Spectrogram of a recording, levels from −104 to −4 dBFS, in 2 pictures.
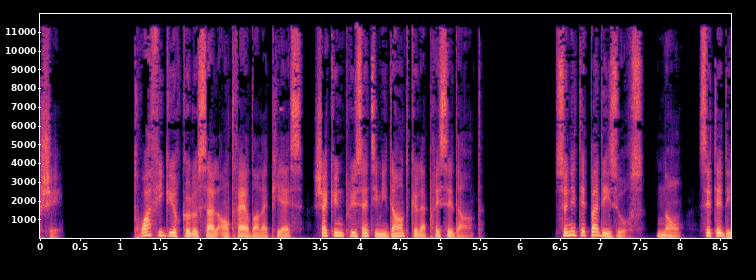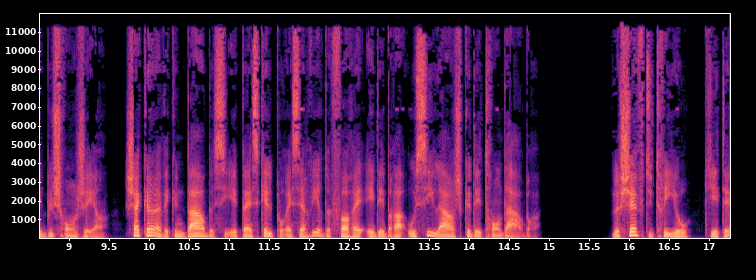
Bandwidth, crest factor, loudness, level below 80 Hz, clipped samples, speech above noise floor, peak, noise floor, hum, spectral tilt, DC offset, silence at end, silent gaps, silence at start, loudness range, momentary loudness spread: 12 kHz; 18 dB; -22 LUFS; -46 dBFS; under 0.1%; over 69 dB; -4 dBFS; under -90 dBFS; none; -5.5 dB/octave; under 0.1%; 0 s; 0.39-1.10 s, 5.66-6.36 s, 14.99-15.70 s; 0 s; 4 LU; 9 LU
